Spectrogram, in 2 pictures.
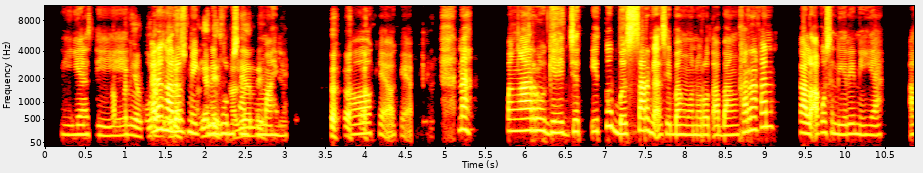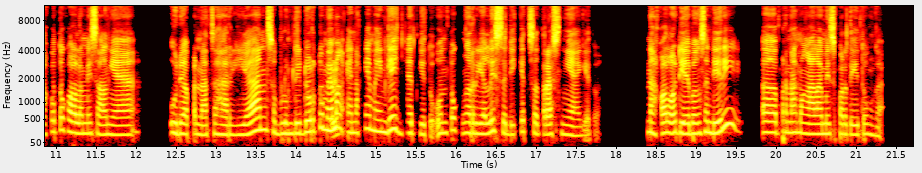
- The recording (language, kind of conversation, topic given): Indonesian, podcast, Bagaimana caramu tetap tidur nyenyak saat pikiran terasa ramai?
- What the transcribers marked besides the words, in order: laugh; other background noise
